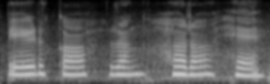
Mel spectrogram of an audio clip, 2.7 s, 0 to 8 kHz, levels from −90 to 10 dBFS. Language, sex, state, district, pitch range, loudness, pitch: Hindi, female, Uttar Pradesh, Saharanpur, 230-240 Hz, -17 LUFS, 235 Hz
